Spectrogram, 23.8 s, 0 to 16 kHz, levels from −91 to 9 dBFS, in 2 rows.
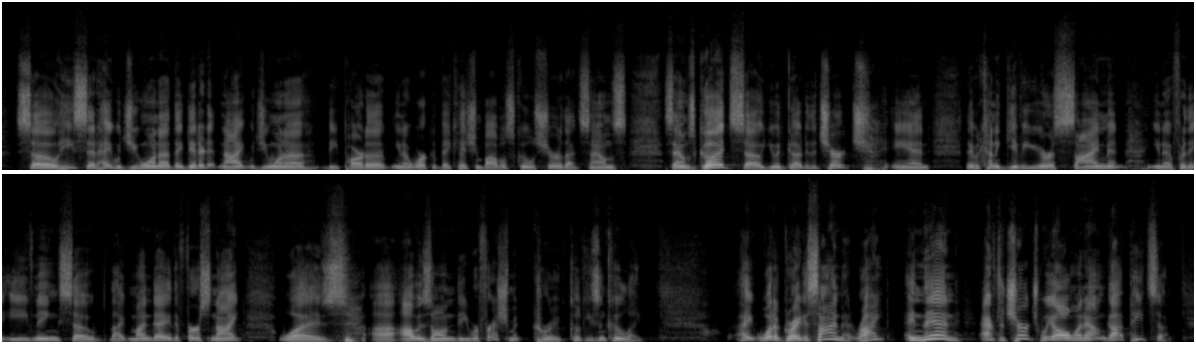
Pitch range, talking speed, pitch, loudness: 170-205 Hz, 215 wpm, 185 Hz, -36 LUFS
